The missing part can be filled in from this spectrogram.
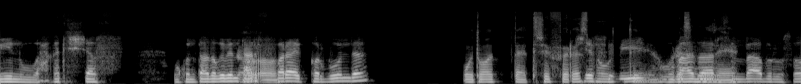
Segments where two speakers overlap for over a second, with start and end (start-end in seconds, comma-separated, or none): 5.8-7.4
